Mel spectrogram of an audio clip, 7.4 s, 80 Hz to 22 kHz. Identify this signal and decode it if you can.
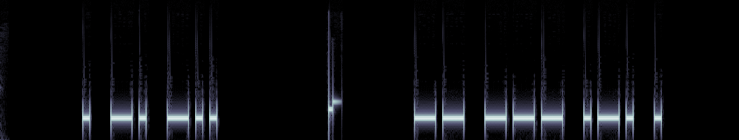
Morse code, heard as a keyed tone, about 17 wpm, 700 Hz. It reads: END MORE
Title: Sets of 2 Words - New Word Drill - 17wpm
